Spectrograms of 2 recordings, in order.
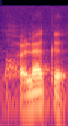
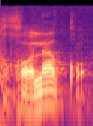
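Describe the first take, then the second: First: The final consonant bounces with an e-like sound. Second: The final consonant bounces with an o-like sound. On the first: The speaker calls it wrong. "bukan seperti itu" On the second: The speaker calls it right. "khalaqo bukan khalaqe, tapi khalaqo"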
